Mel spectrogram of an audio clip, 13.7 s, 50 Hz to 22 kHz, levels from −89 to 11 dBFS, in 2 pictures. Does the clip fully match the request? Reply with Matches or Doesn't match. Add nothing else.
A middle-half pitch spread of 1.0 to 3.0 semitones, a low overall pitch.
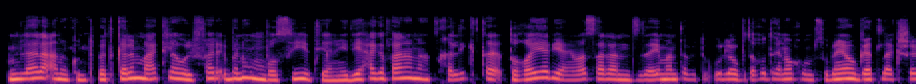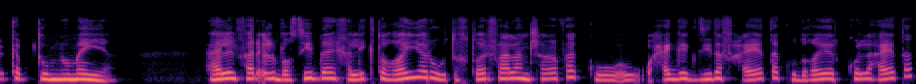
Doesn't match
